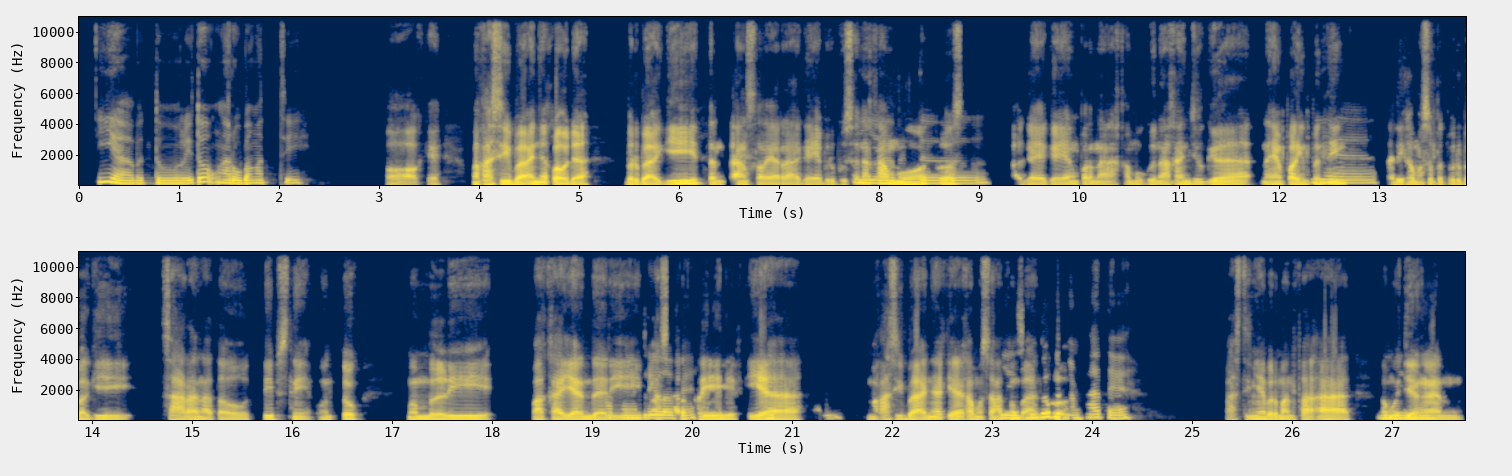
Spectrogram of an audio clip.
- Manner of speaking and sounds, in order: other background noise; in English: "thrift"; in English: "preloved"
- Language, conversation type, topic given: Indonesian, podcast, Bagaimana cara menemukan gaya yang paling cocok untuk diri Anda?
